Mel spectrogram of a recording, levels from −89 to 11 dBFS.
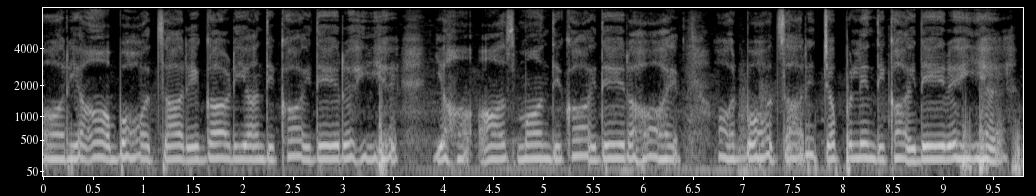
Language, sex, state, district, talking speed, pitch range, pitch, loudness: Hindi, female, Odisha, Khordha, 135 wpm, 200-215 Hz, 205 Hz, -19 LUFS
